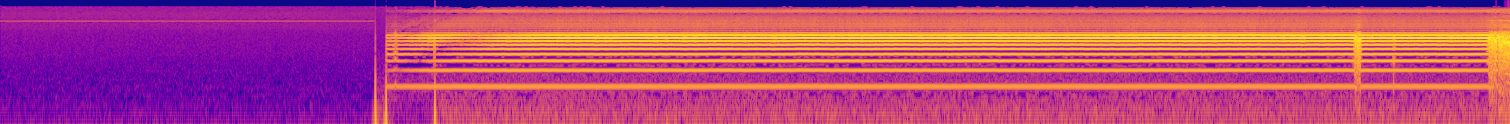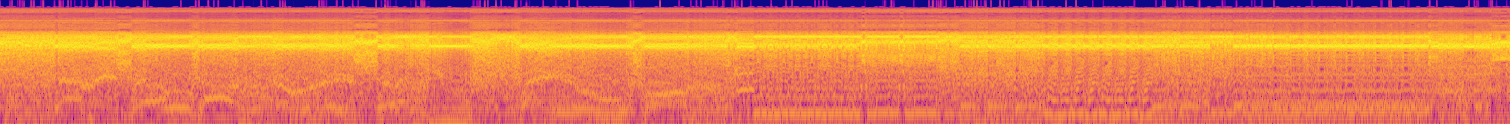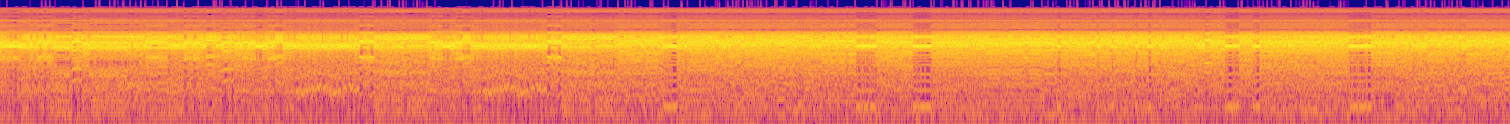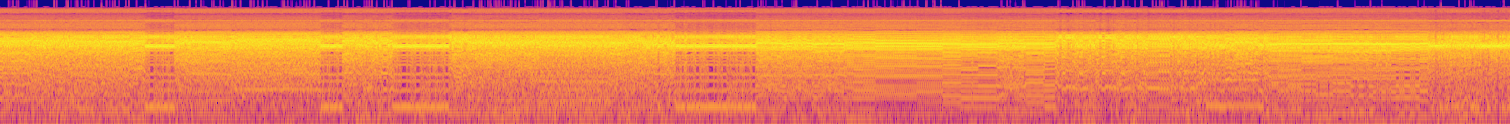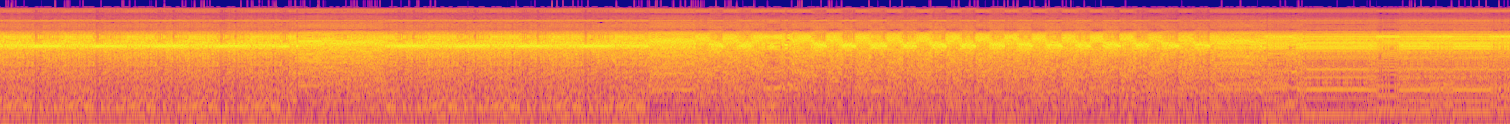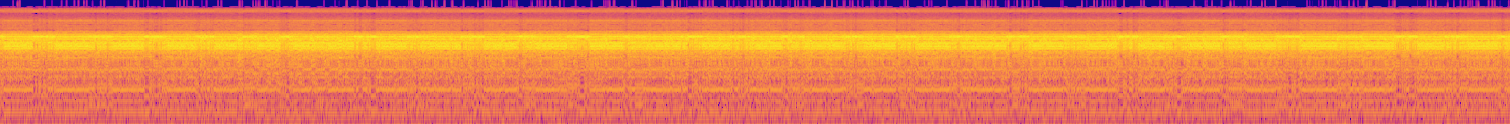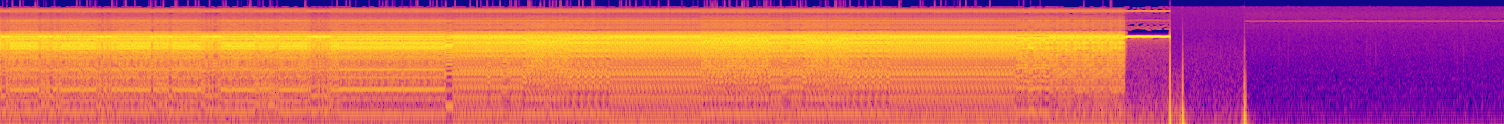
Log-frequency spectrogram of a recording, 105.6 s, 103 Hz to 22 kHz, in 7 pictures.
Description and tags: Part of a Commodore 64 cassette played on a deck and recorded through the line-in. Contents unknown.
